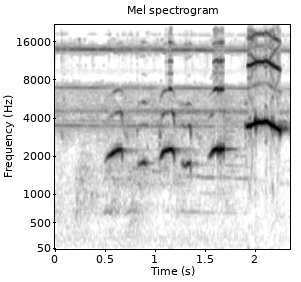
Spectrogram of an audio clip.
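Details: Oriental magpie-robin, a kacer, singing: spaced clear whistled notes around mid-high pitch, some slurred upward, ending in a longer bright whistle, with quiet background.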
